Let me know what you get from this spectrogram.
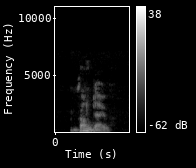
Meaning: A musical composition, commonly of a lively, cheerful character, in which the first strain recurs after each of the other strains
- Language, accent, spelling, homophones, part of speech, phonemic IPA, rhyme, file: English, Southern England, rondo, rondeau, noun, /ˈɹɒn.dəʊ/, -ɒndəʊ, LL-Q1860 (eng)-rondo.wav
